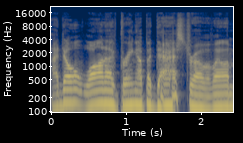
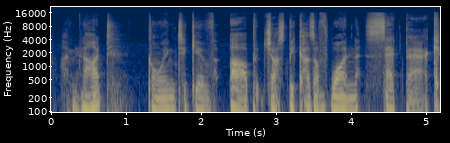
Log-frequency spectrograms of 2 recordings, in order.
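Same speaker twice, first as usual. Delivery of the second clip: almost a whisper, gentle, soft, unhurried; 3 semitones lower, 7 dB quieter than usual. Narrator reads the hero's reply, said softly, almost a whisper. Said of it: "It's almost a whisper".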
